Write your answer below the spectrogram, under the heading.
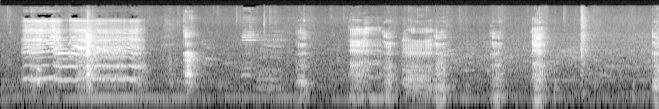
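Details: Pigs in Indonesia give a run of loud, harmonic squealing oinks for about two seconds, then short grunts and snorts repeated irregularly, with breathing between them.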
